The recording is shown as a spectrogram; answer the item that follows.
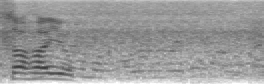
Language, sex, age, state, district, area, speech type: Nepali, male, 18-30, West Bengal, Kalimpong, rural, read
